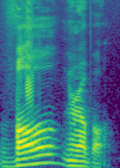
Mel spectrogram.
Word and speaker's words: vulnerable: by doing that so in this word v has the accent the first syllable so how do we say this word v vulnerable again vulnerable so let's go ahead and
